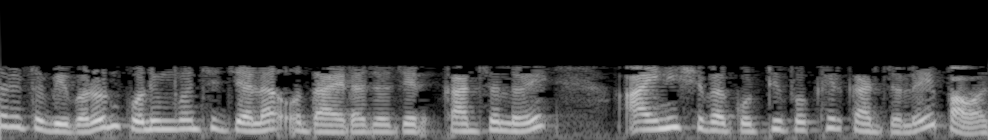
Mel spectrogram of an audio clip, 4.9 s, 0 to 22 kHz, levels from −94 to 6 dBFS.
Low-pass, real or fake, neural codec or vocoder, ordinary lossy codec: 3.6 kHz; real; none; none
